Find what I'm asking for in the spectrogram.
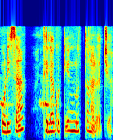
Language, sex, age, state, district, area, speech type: Odia, female, 18-30, Odisha, Jagatsinghpur, rural, spontaneous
